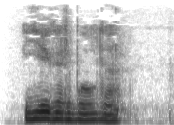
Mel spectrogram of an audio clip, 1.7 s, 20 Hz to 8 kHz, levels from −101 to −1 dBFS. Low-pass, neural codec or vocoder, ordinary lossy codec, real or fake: 7.2 kHz; vocoder, 22.05 kHz, 80 mel bands, Vocos; MP3, 32 kbps; fake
